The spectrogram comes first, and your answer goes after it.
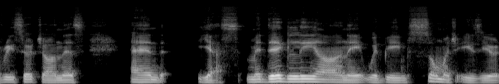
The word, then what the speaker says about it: Modigliani: It's, I guess, Americanized to say it like that, Modigliani. But it is Modigliani. And I'm probably not even pronouncing that right, but I know that the G is silent, and so that's what we'll go with.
